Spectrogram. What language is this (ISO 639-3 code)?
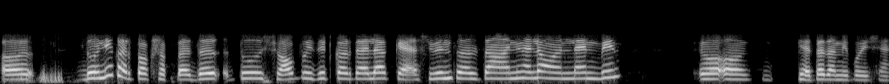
kok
